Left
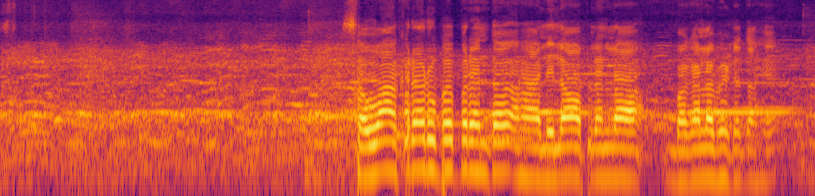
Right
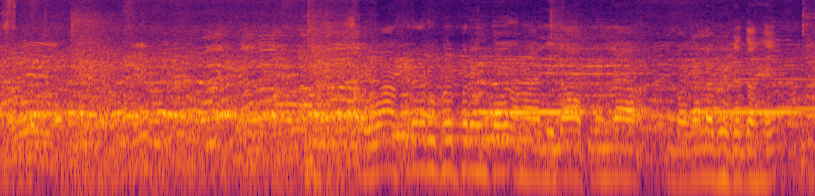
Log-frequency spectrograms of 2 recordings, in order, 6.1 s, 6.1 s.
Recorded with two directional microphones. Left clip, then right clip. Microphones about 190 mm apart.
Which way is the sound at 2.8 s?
35° left (ahead or behind).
